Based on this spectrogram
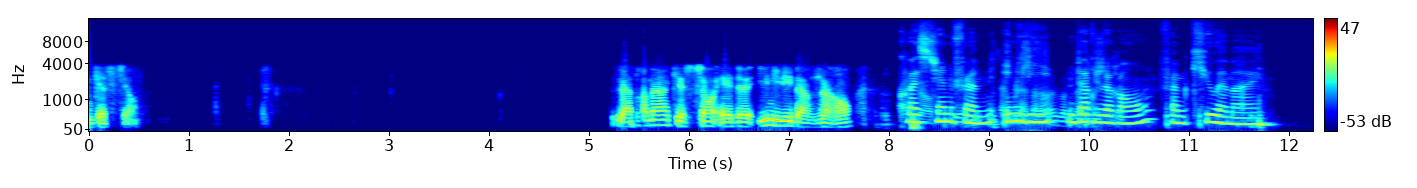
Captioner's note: speaking french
